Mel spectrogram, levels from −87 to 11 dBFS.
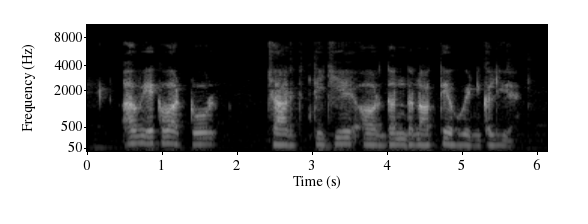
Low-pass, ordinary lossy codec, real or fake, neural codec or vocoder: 7.2 kHz; AAC, 64 kbps; real; none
